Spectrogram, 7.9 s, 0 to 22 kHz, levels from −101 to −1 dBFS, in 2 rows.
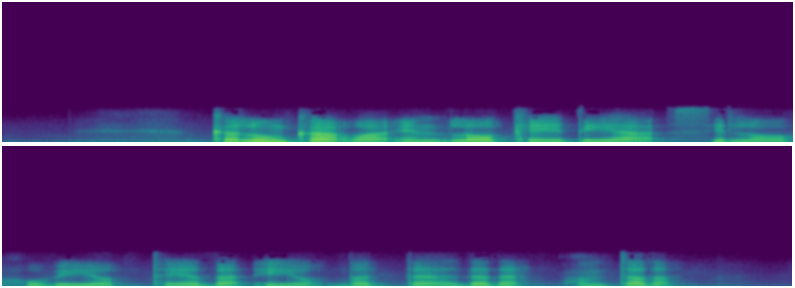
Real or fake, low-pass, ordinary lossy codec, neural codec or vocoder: fake; 5.4 kHz; AAC, 32 kbps; codec, 24 kHz, 0.9 kbps, WavTokenizer, large speech release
